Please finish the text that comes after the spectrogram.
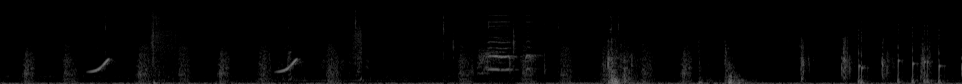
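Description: Chickens in the farming game Fields of Mistria give a few brief rising clucks and chirps, fairly faint, amid soft clicks, scattered knocks and light game ambience.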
